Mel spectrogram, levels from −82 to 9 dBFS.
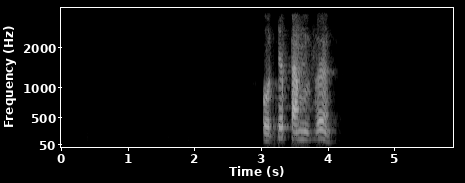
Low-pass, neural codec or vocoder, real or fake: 3.6 kHz; codec, 44.1 kHz, 7.8 kbps, DAC; fake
